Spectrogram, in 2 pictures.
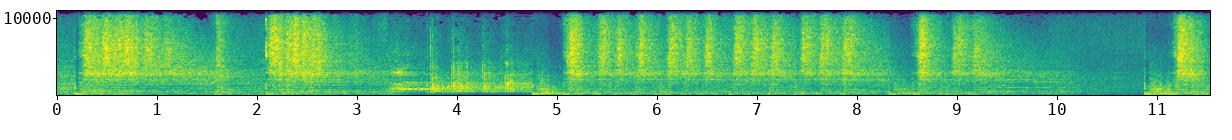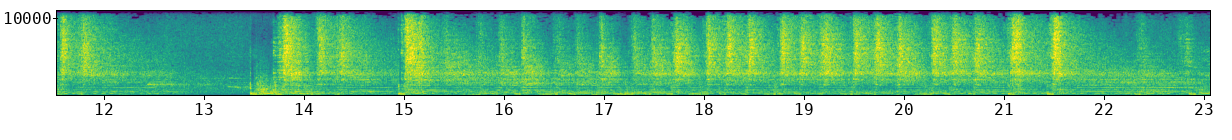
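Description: Lion dance percussion band: a big drum played in a fast, driving rhythm with clashing cymbals and a ringing gong. About halfway through the beat drops away briefly, then comes back in hard.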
